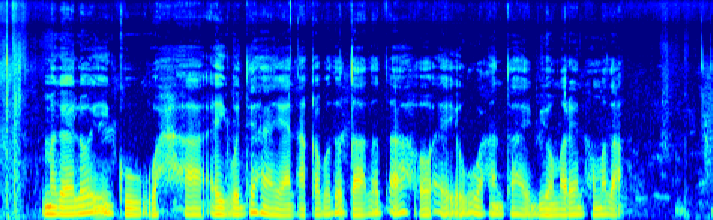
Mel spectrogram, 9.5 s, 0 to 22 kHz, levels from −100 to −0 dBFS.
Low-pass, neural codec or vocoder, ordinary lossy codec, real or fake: none; none; none; real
